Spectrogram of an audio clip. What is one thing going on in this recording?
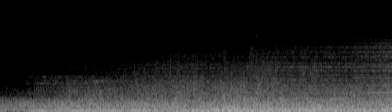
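A deep underwater rumble grows louder as a submarine glides past.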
